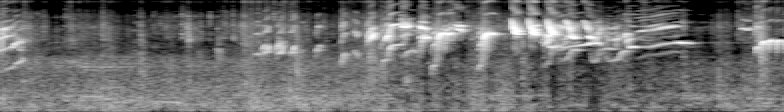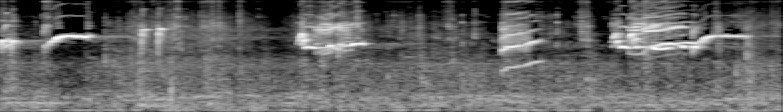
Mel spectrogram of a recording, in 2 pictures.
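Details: Female canaries held for pairing with goldfinches produce a rapid burst of dense, scratchy twittering, then separate sharp, upslurred chirps every second or so, with low background noise.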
